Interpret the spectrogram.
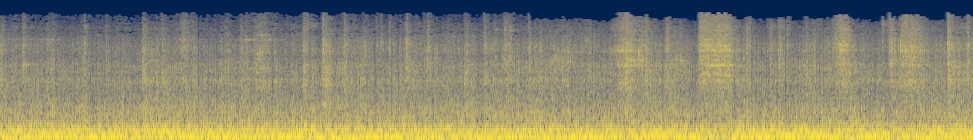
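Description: Train running over a steel truss rail bridge: a loud, steady rumble of wheels on track, with runs of sharp clicks and rattles that are thickest about six to seven seconds in.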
